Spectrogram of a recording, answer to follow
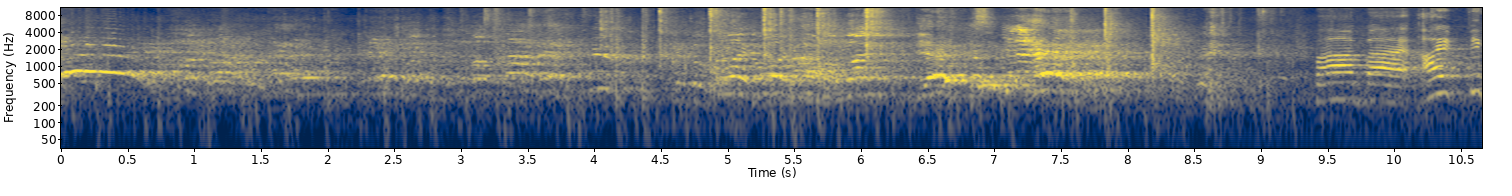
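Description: A group of men shouting and hollering without clear words, with repeated thumps, slams and clattering footsteps echoing in a concrete stairwell.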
